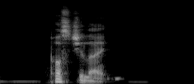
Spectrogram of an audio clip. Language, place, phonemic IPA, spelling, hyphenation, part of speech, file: English, Queensland, /ˈpɔst͡ʃəlæɪt/, postulate, pos‧tu‧late, verb, En-au-postulate.ogg
- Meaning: 1. To assume as a truthful or accurate premise or axiom, especially as a basis of an argument 2. To appoint or request one's appointment to an ecclesiastical office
